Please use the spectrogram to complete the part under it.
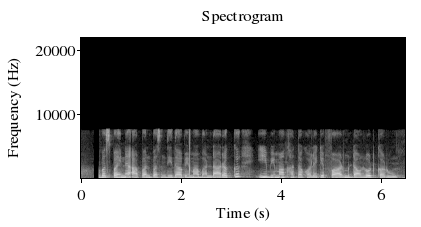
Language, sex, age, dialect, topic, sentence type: Maithili, female, 25-30, Eastern / Thethi, banking, statement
